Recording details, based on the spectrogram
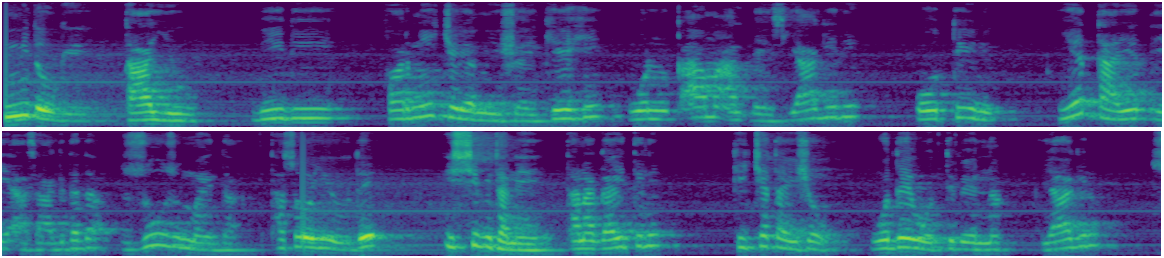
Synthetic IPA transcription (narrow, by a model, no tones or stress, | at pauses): ɪmːɪd̪o̞ːɡe̞ː | t̪aːjːoː | biːd̪iː | fɐɾniːt͡ʃːɛɾɪjɐmiːʃːɐjke̞ːɦɪwɔlkʼːaːmɐːlʔːe̞ːsjaːɡiːd̪ɪ | o̞ːt̪ːiːn | jɛt̪ːaːjɛt̪ʼːɪjaːsaːɡɪd̪ɐd̪ɐzuːzʊmːɐjd̪ɐt̪ɐsoːjɪjoːd̪ɛ | ɪsːɪbɪt̪ɐneːt̪ɐnɐɡɐjt̪ːɪn | kɪt͡ʃːɛt̪ɐjɪʃɐw | wɔd̪eːwɔt̪ːɪbe̞ːnːɐ | jaːɡɪn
